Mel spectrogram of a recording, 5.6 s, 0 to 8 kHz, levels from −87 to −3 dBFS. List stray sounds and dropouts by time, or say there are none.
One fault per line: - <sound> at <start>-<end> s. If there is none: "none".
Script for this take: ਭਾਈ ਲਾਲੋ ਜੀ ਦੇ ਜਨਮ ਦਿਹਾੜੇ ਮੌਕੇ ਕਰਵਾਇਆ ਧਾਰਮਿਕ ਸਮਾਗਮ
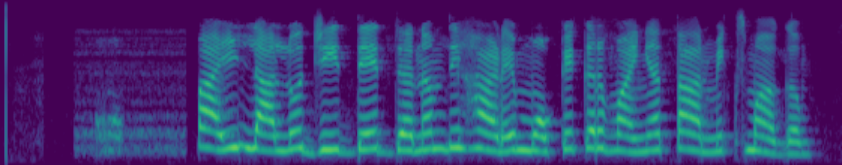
- laugh at 0.6-0.8 s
